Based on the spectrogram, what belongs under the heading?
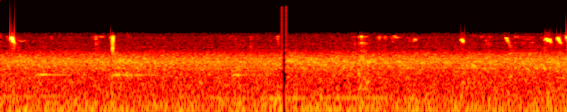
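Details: House finch giving short, bright chirps, scattered singly and in quick pairs, against a steady background hiss with faint low cooing notes.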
